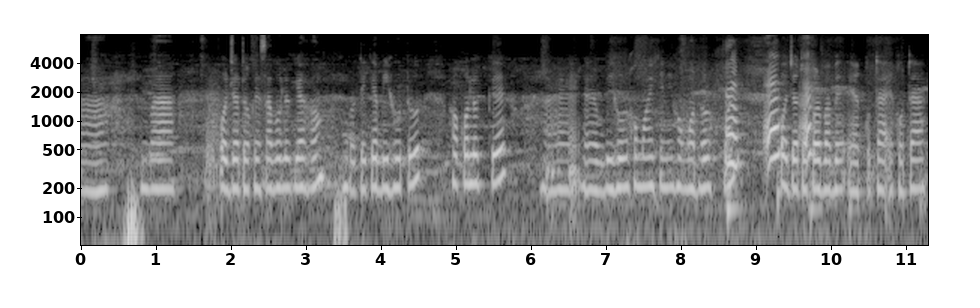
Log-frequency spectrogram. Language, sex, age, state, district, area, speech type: Assamese, female, 30-45, Assam, Udalguri, rural, spontaneous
